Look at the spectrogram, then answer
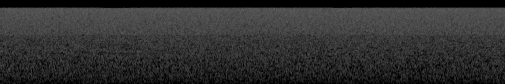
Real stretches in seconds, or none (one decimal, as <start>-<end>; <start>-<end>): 0.0-5.1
